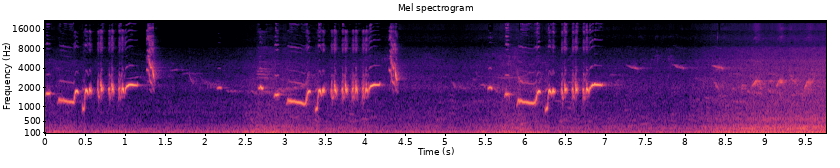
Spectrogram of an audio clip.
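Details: White-rumped shama with a rich varied song: three separate phrases of clear whistled notes, each ending in a rising slur and a sharp click, with pauses of about two seconds between them; a soft hiss underneath.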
